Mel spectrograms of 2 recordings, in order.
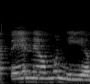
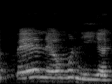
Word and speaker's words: pneumonia: dificuldade de falar né os nossos pacientes chegam falando outros nomes que é a peneumonia mas hoje sim vocês como tec de enfermagem terão que saber para a pronúncia correta da doença peleumonia que a inflamação nos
